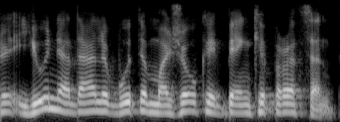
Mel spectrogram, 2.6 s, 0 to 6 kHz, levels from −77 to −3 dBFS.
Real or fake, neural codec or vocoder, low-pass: fake; codec, 24 kHz, 0.9 kbps, WavTokenizer, small release; 5.4 kHz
